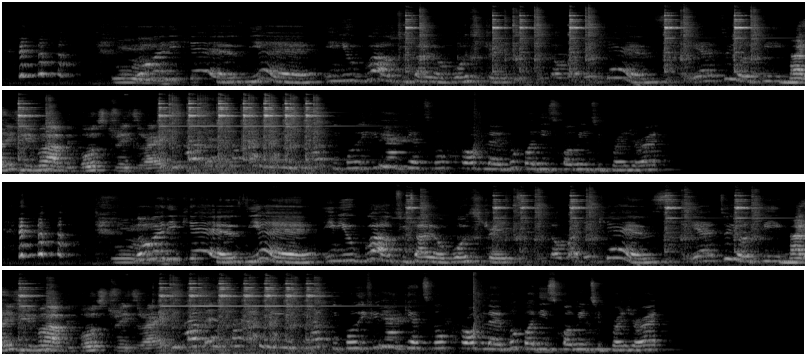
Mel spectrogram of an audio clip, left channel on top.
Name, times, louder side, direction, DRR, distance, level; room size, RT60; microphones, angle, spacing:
voice 1, 0.0-5.1 5.5-8.5 9.7-14.6, right 6 dB, 75° right, 0.4 m, -36 dB
voice 2, 1.1-1.7 7.9-9.7 10.5-10.8 11.8-12.1, equal, 40° right, 0.8 m, -35 dB
Doorbell, 4.0-4.3 4.7-5.9 6.3-6.4 6.6-6.9 7.3-7.6 8.2-8.6 9.6-11.3, left 5 dB, 75° left, 0.8 m, -26 dB
2.3 x 2.3 x 2.8 m
head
